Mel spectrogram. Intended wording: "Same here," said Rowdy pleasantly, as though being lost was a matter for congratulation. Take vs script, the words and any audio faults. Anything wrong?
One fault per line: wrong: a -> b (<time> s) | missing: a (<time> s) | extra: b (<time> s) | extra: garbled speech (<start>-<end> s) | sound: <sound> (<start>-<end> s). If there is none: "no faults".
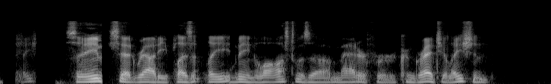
sound: laugh (0.2-0.4 s)
missing: here (1.0 s)
missing: as though (2.3 s)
